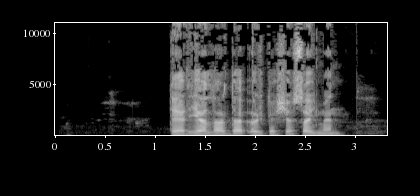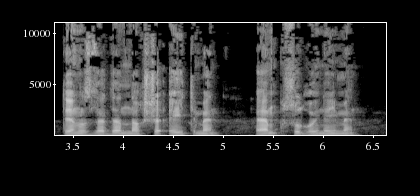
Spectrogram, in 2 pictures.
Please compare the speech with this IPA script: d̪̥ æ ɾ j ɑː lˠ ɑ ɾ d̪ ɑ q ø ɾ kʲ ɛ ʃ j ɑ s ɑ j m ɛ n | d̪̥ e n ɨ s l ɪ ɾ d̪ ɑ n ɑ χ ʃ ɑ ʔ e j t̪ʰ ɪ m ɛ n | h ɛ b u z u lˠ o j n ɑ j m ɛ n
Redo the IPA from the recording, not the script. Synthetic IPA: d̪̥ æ ɾ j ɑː lˠ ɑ ɾ d̪ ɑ ʔ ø ɾ kʲ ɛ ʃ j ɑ s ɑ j m ɛ n | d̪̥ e ŋ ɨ z l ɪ ɾ d̪ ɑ n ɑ χ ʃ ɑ ʔ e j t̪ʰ ɪ m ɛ n | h ɛ m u s u lˠ o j n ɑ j m ɛ n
